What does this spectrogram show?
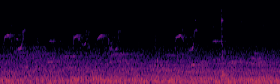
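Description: Small birds chirping faintly in short, repeated calls over a steady outdoor background hiss.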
